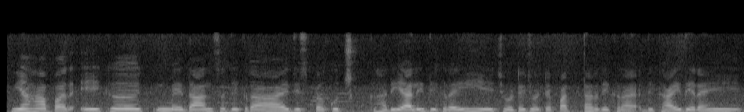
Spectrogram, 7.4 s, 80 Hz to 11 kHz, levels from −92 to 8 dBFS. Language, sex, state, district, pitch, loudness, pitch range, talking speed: Hindi, female, Uttar Pradesh, Jalaun, 200 Hz, -33 LUFS, 195-210 Hz, 195 wpm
